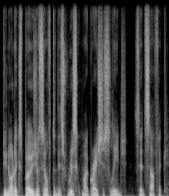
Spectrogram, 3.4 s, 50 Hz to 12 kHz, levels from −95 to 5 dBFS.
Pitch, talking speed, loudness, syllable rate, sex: 110 Hz, 210 wpm, -20 LUFS, 5.6 syllables/s, male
